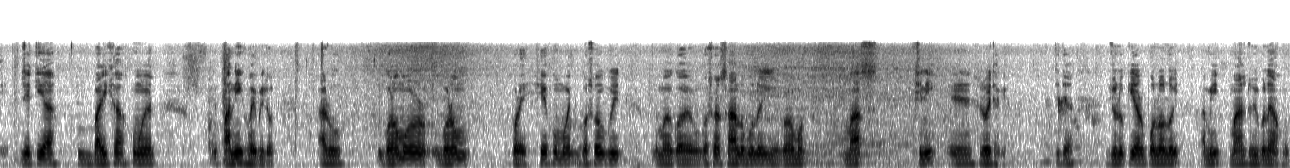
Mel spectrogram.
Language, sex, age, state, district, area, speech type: Assamese, male, 60+, Assam, Tinsukia, rural, spontaneous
